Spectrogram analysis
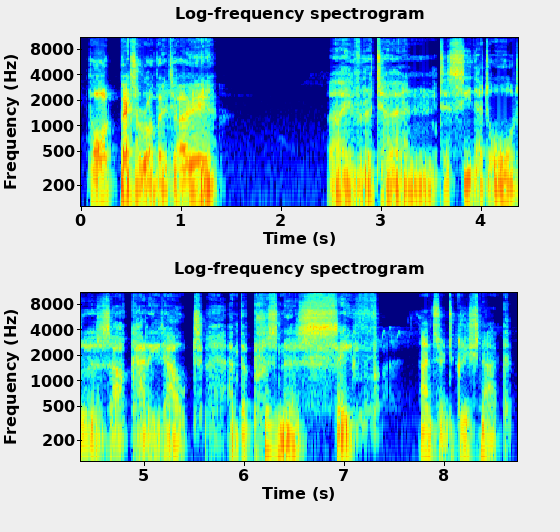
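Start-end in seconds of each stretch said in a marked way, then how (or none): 0.0-1.3 gruff orc chief giving orders; Ugluk the orc captain. Acted. Ugluk mocks Grishnak. 2.5-7.3 much lower, hissing orc voice; a low menacing creature, scheming; sly orc rasp, far lower; Grishnak the sly orc. Acted. Grishnak answers.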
